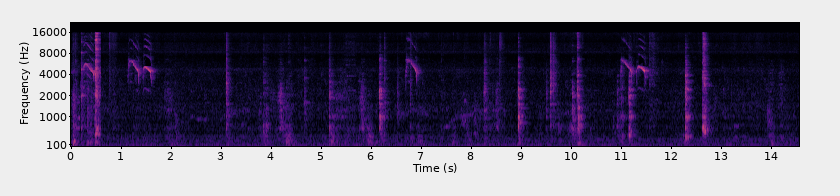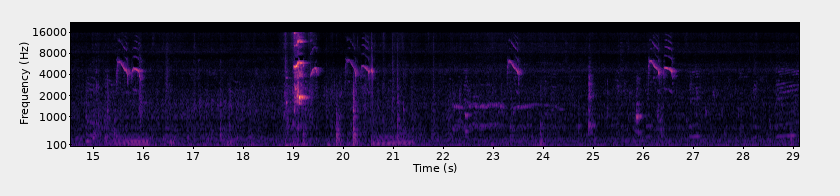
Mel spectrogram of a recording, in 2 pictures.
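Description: Birds chirping in short, high calls every few seconds, over scattered clicks and knocks, with one louder sharp call or crack about 19 seconds in.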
